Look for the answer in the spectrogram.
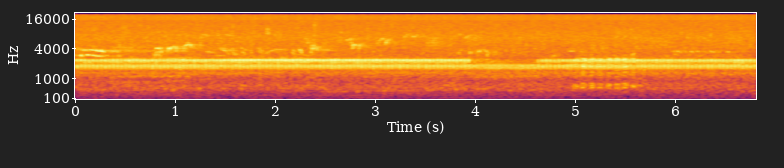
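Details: European Nightjar, the first recorded in 2026, in the Cefn Ddu forestry, North Wales, UK, captured with a Zoom F3 and Clippies microphones in a drop rig. A steady, unbroken mechanical churr runs throughout, pausing briefly near the fourth second before resuming. Faint high chirps sound alongside.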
